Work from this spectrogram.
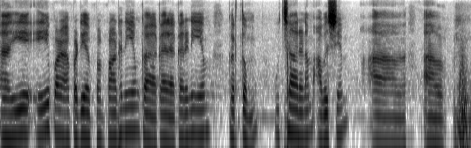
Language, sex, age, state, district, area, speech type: Sanskrit, female, 45-60, Kerala, Thiruvananthapuram, urban, spontaneous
